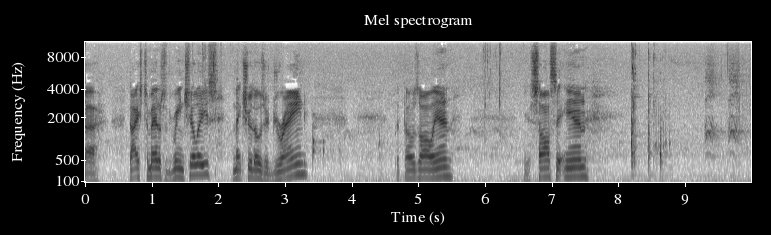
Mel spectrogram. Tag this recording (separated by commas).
outside, rural or natural, Speech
